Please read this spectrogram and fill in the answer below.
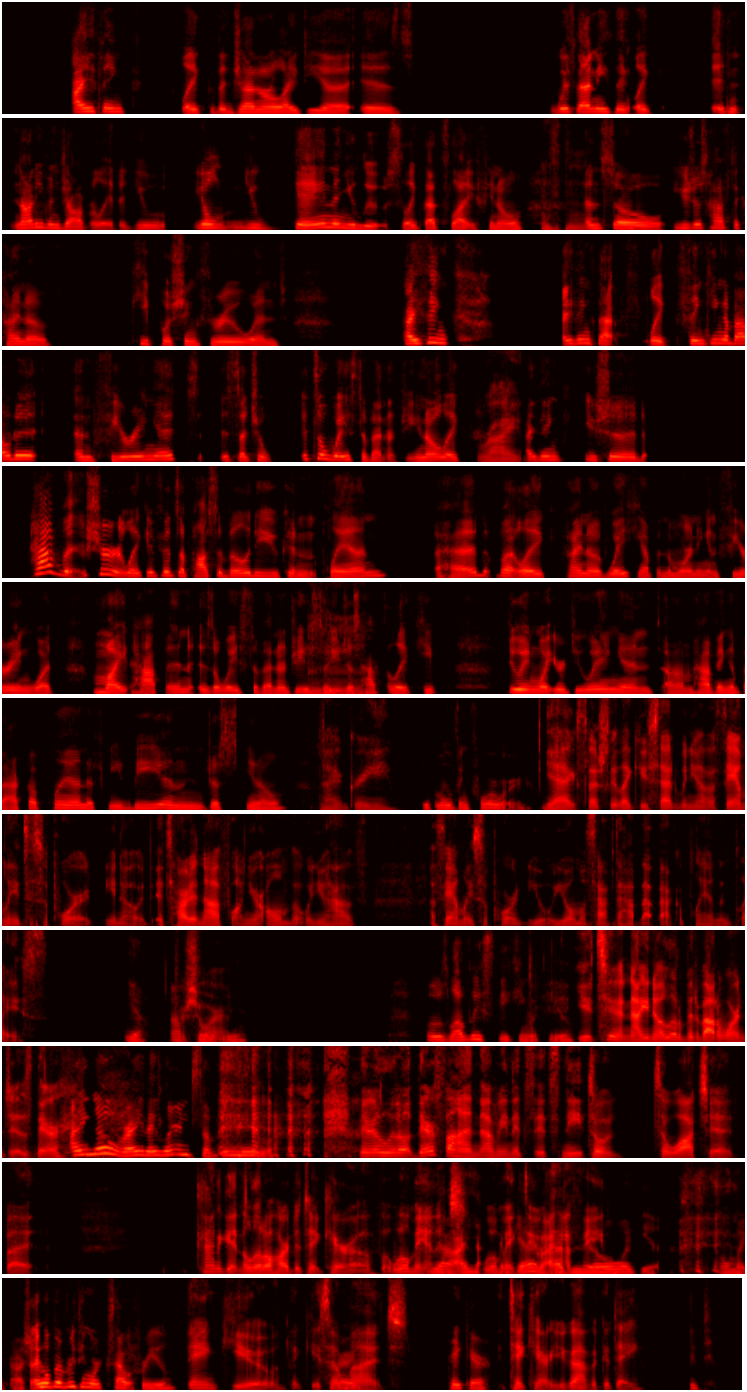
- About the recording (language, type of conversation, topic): English, unstructured, How do you deal with the fear of losing your job?
- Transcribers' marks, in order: tapping; laugh; laugh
